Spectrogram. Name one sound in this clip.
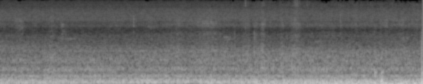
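A hand knocks and clinks against metal parts close by.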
